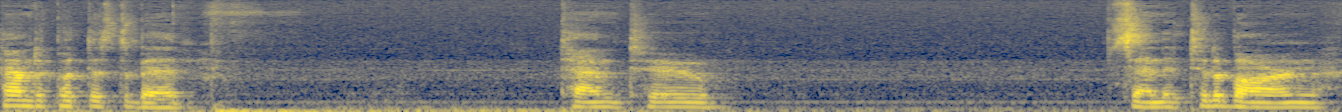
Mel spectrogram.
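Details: Adult man with cerebral palsy, a daily lifelong condition with speech problems since childhood; reports an occasional lisp, mid-sentence breaks and pauses, and a drawl; dysarthric speech in cerebral palsy.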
